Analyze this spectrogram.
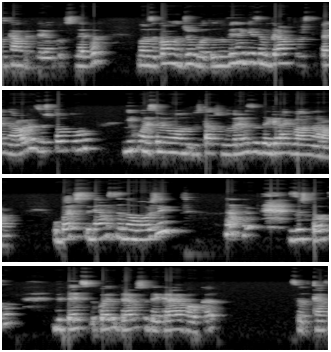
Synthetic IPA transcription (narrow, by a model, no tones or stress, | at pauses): zɡapɾɛd̪ɛlɛnkɔɛt̪ʊ̥slɛd̪və | vəvzɐkɔnnɐd͡ʒumɡlˠvət̪ənovinɐɡʲiizəmiɡɾafp̪oɾost̪ɛ̥pɛnːɐɾɔlʲəzɐʃt̪ɔt̪o | nikʊɡnɛsɤmimlˠəd̪ost̪at̪ət͡ʃnovɾɛmɛzɐd̪ɐiɡɾajɛɡlˠavnɐɾɔlʲɐ | obat͡ʃɛ̥sɛɡasɛnɐlˠɔʒi | zɐʃ̬t̪ɔt̪od̪ɛt̪ɛnt̪ijət̪okʊɛt̪ʊt̪ɾʲabvəʃɛd̪ɐiɡɾajɛvəlˠkə | sɛot̪kaz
